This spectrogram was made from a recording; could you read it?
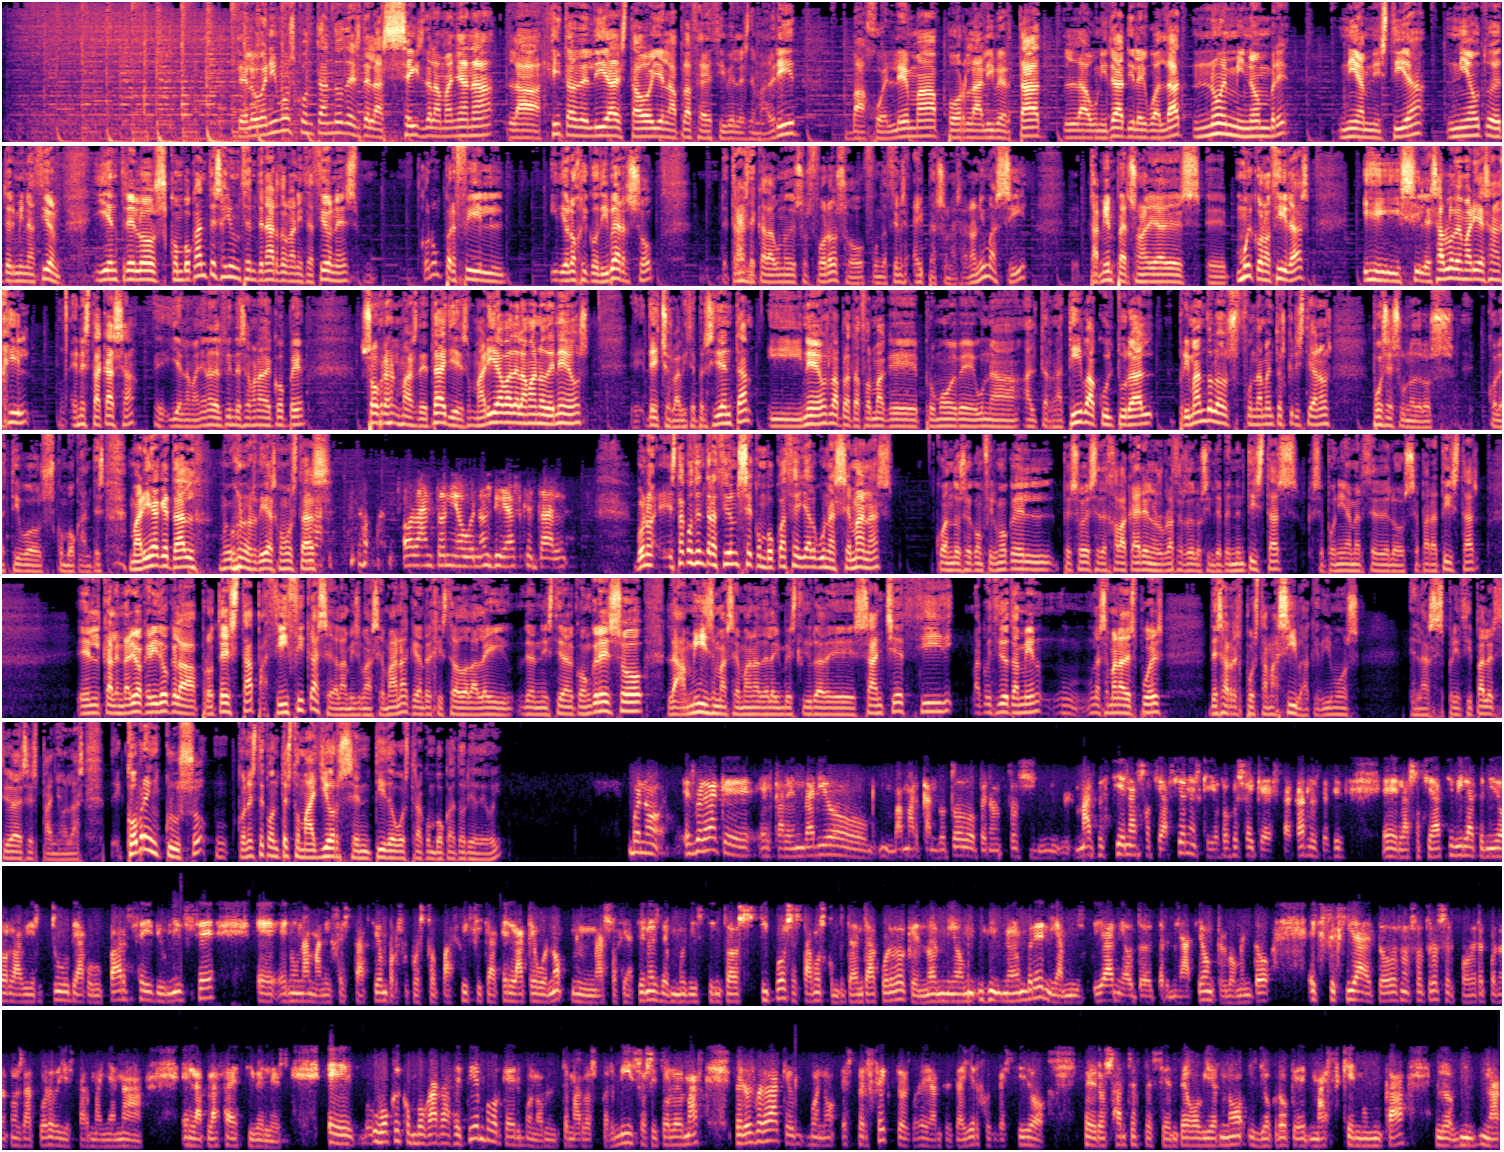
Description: La viecepresidenta de NEOS ha estado en 'La Mañana Fin de Semana' horas antes de que comience una manifestación apoyada por más de cien asociaciones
